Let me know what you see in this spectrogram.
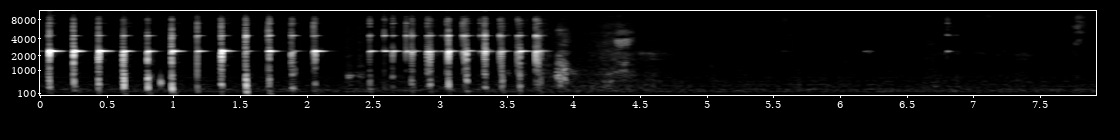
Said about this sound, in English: Hold on. Oh, it's glass. Can you hear the tippy tap of glass?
